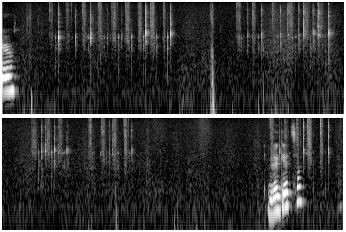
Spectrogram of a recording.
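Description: A spray bottle hisses in short bursts.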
